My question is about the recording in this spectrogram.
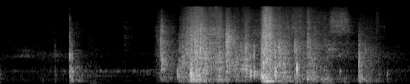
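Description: Plastic and cardboard packaging crinkling and crackling for about two seconds, after a single sharp click about a second earlier.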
